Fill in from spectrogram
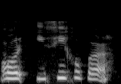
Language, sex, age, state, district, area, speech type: Hindi, female, 30-45, Madhya Pradesh, Ujjain, urban, spontaneous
